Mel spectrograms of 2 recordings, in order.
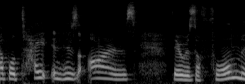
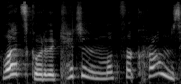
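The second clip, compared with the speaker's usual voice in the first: eager; 4 semitones higher, 8 dB louder than usual. A narrator's reading. Alexander invites his friend.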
